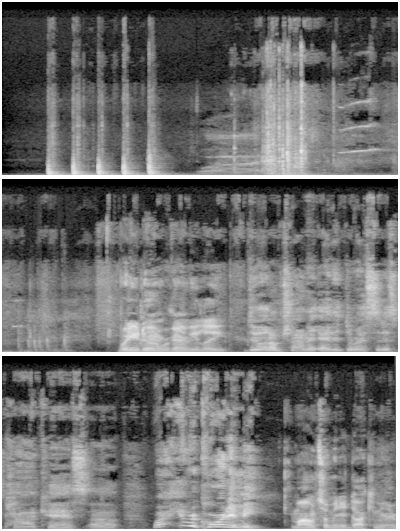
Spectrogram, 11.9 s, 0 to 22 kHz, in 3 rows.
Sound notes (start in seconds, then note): 0.4 knocking; 2.2 door creaking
